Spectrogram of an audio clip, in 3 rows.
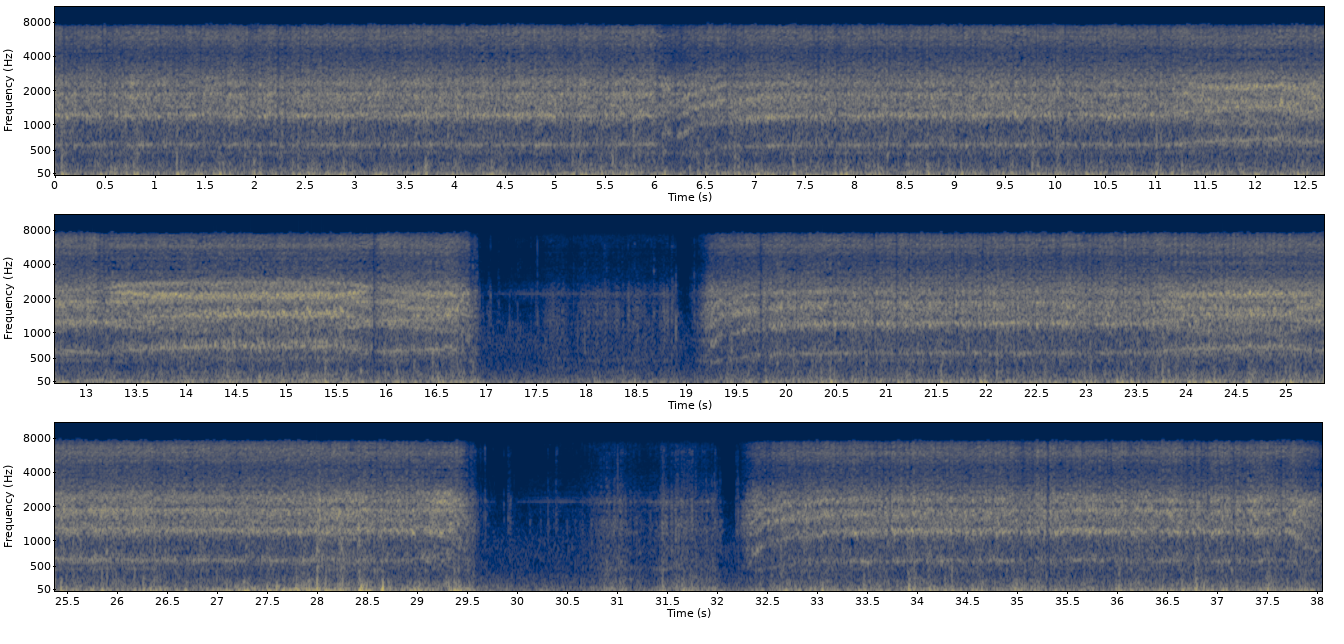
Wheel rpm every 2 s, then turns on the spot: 160, 160, 160, 150, 170, 160, 160, 160, 60, 80, 160, 160, 160, 160, 100, 20, 130, 160, 130.
16-18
